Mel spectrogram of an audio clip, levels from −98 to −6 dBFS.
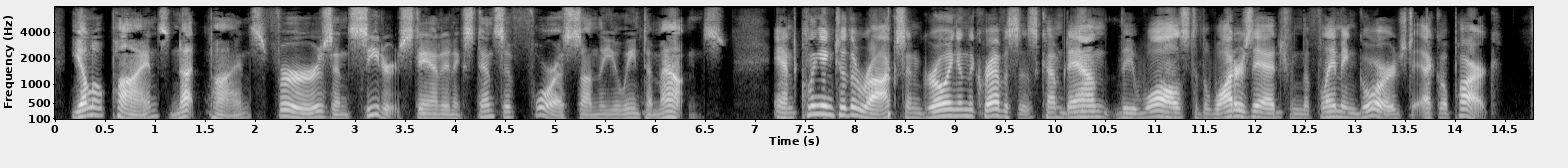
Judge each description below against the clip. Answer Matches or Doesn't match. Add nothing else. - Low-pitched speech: Matches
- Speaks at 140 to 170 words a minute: Matches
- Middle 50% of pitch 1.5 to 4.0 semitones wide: Doesn't match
